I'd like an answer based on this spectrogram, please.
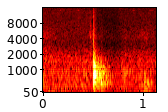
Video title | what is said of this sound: Weapon Cannon 35 Travel Adjust - Weapon Cannon 35 What's Inside - Raw Tutorial | Kahit pukpukin natin ng martilyo yan, hindi siya nababasag.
